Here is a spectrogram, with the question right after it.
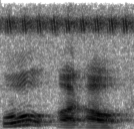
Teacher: ओ कंठ से ध्वनि निकल के आपके होठों का इस्तेमाल भी हो रहा है, इसलिए ओ और आओ का जो उच्चारण स्थान हो जाएगा वो क्या हो जाएगा, कंठोष्ठ हो जाएगा।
